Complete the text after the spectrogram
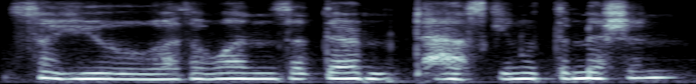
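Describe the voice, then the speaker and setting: A woman's voice: medium pitch, little pitch movement, measured pace, a little mellow, husky, highs cut off. A woman voicing a dire, suspicious female temple warrior who questions curtly, sometimes half in a whisper.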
